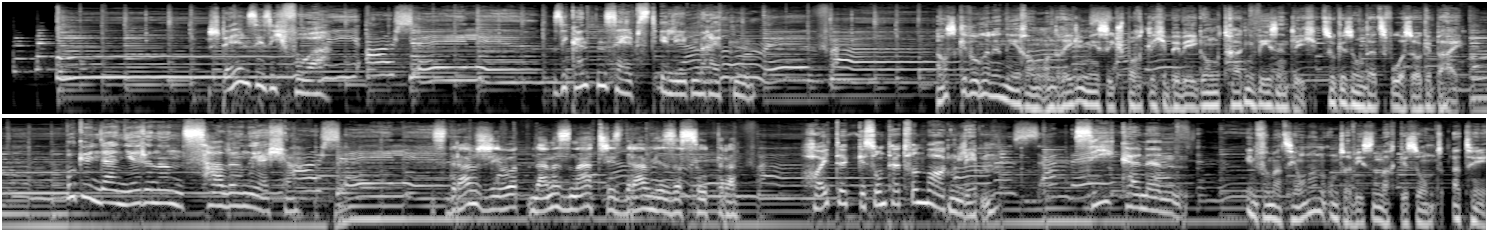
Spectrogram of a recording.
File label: Spot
